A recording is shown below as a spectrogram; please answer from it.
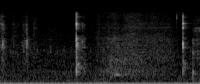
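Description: Two short, sharp clicks about a second apart as a craft blade touches down on a tile while trimming a soft polymer clay shape.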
